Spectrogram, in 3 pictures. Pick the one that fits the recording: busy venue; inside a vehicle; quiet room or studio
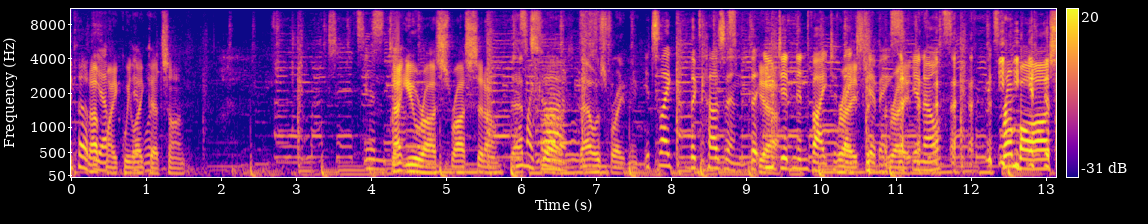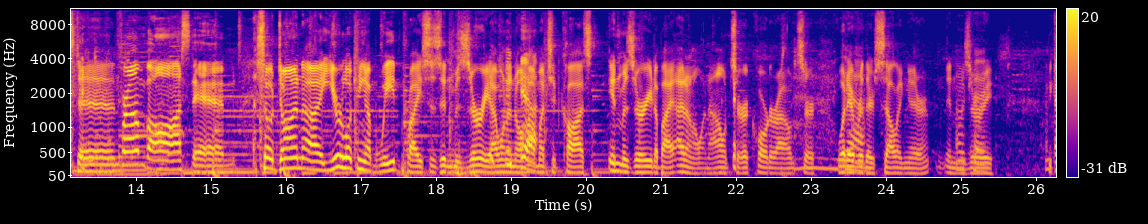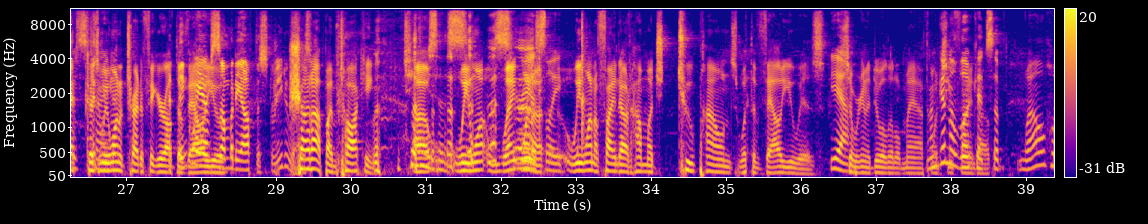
busy venue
